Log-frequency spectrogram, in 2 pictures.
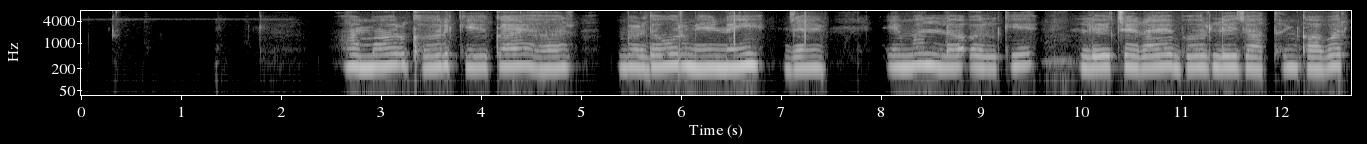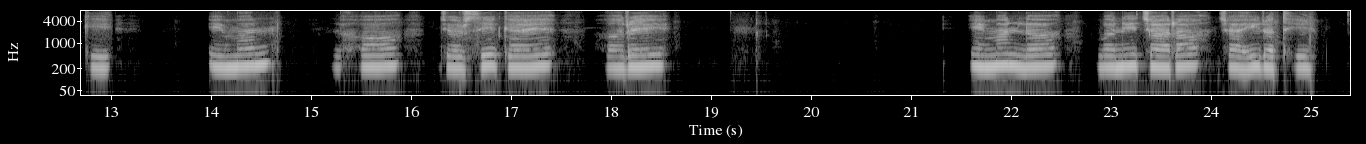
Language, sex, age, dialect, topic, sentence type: Chhattisgarhi, female, 18-24, Northern/Bhandar, agriculture, statement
